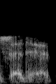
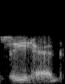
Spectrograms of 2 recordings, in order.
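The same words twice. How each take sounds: First: The first part is said as 'zed'. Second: The first part is said as 'zee'. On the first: This is the Canadian way. "they're saying" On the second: This is the usual American way. "all these American types, instead of saying"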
